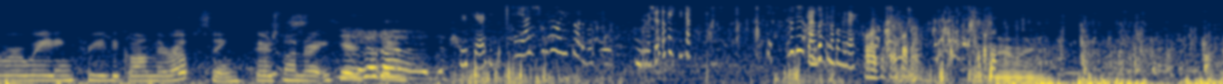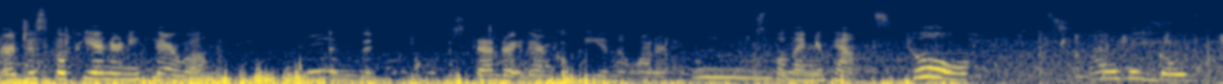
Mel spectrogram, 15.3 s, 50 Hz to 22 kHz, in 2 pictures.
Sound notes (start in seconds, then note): 2.0 child laughs; 2.8 tape fast-forwarding; 9.4 distant whooping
